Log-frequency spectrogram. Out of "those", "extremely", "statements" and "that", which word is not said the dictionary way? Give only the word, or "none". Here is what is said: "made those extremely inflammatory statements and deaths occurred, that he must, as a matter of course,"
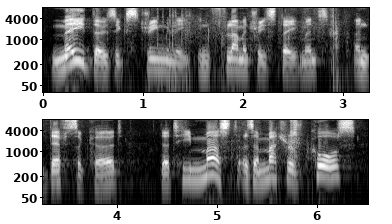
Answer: none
